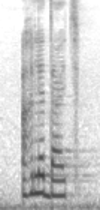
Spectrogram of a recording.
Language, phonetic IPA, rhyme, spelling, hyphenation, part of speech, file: Belarusian, [aɣlʲaˈdat͡sʲ], -at͡sʲ, аглядаць, аг‧ля‧даць, verb, Be-аглядаць.ogg
- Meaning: 1. to examine, to inspect, to view (to take a look, see from all sides) 2. to look around 3. to come across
